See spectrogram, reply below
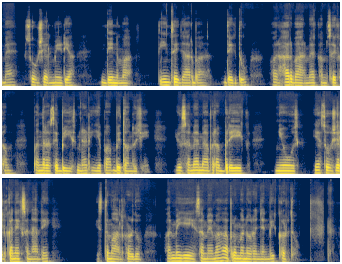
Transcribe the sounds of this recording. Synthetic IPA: mɛ̃ː | soːʃəlmiːɖija | d̪ɪnmã | t̪iːnset͡ʃaːɾbaːɾ | d̪eːkʰd̪ũː | ɔːɾhɐɾbaːɾmɛ̃kɐmsekʰɐm | pɐ̃nd̪ɾasebiːsmɪnəʈjepabɪt̪õːnd̪ut͡ʃʰi̥ | josɐməjmɛ̃ɐpɾʔabɾeːk | njuːz | jasoːʃəlkɐnɛːksənaːle | ɪst̪eːmaːlkɐɾd̪ũː | ɔːɾmɛ̃jesɐməjmãɐpnõmɐnoːɾə̃ɲd͡ʒənbʱikɐɾd̪ũː

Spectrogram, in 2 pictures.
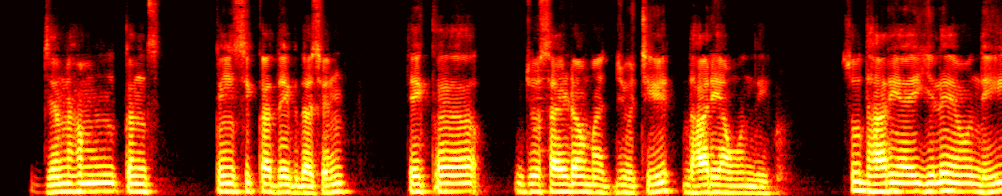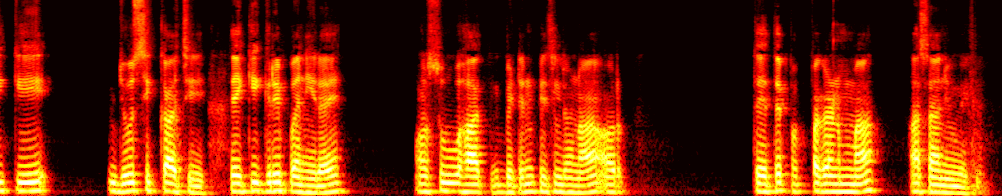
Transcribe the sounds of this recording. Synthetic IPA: d͡ʒɐnɦəmkən | kɐĩsɪkːad̪eːkʰd̪aːt͡ʃʰən | t̪eːka | d͡ʒoːsaːɪɖamãd͡ʒoːt͡ʃid̪ʱaːɾjaɦõːnd̪iː | sud̪ʱaːɾijaːijɪleõːnd̪iːki | d͡ʒoːsɪkːat͡ʃʰit̪eːkiɡɾɪp̚bəniɾɐe | ɔːɾsuɦaːt̪̚ʰbɪʈənpɪt͡ʃʰloːnaɔ̰ːɾ | t̪eːt̪epəkəɳ̃mã | aːsaːnɦueː

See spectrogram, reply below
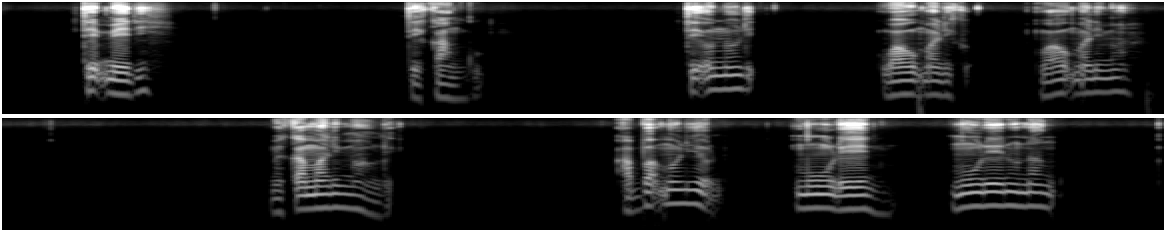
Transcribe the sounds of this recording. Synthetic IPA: temeɾi | tekaŋɡṵ | teonoɾi | waumaɾik | waumaɾima | mekamaɾimauɾḛ | aba̰moɾio̰ɾ | muːɾenu | muːɾeːnunaŋ

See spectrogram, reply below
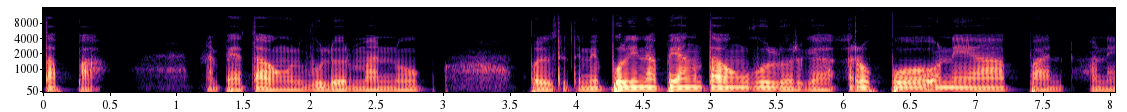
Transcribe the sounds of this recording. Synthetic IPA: t̪apa | napeat̪auŋvulurmanuk̚polit̪ut̪ɛmɛpɔlinapeaŋt̪auŋvulurɡaɾɔpoːneapanɔne

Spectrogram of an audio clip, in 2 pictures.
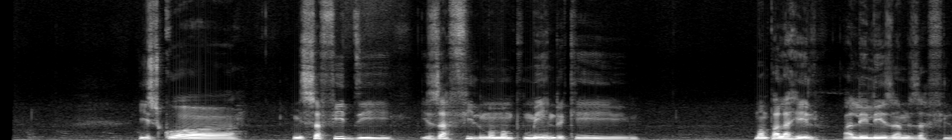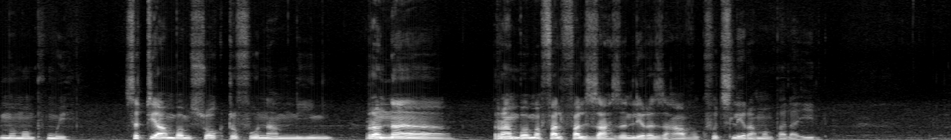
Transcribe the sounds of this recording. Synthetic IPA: izi̥kuə | misafid̪iːzaɦfiluməmampumeɳɖ͡ʐeki | mampalaɦelu̥aleleizamizaɦfiluməmampʰume | saʈ͡ʂiambamisokḁʈ͡ʂəfonamininirana | rambəmafalifalizaɦzanileɾazaɦavaku̥fot͡sileɾamampalaɦelu̥

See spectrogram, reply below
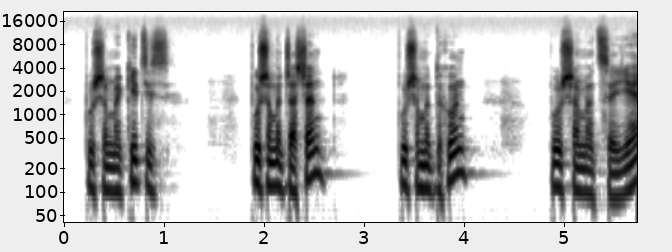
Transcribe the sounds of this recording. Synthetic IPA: puʃamakit͡sis | puʃamat͡ʃaʃan | puʃamat̪̬uhun | puʃamat͡seje

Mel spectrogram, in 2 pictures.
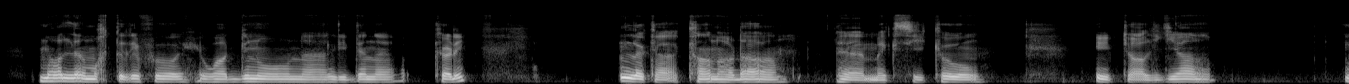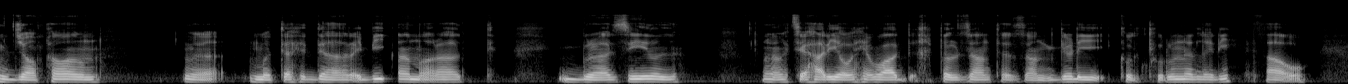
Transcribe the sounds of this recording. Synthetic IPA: mɑlamʊxt̪alɪfohewɑd̪unonalid̪əna | kʰəɽe | ləka̰kʰɑnɑɖɑ | mɛksikʰo | ɪʈɑ̰ljɑ | d͡ʒɑpʰɑn | mʊt̪aɦɪd̪aːɾa̰biamɑ̰ɾɑt̪ | bɾɑzil | t͡ʃeɦaɾjawɦewɑd̪xpəlzɑnt̪ʰazɑŋɡəɽikʊlt̪ʰuɾunalaɾia̰w

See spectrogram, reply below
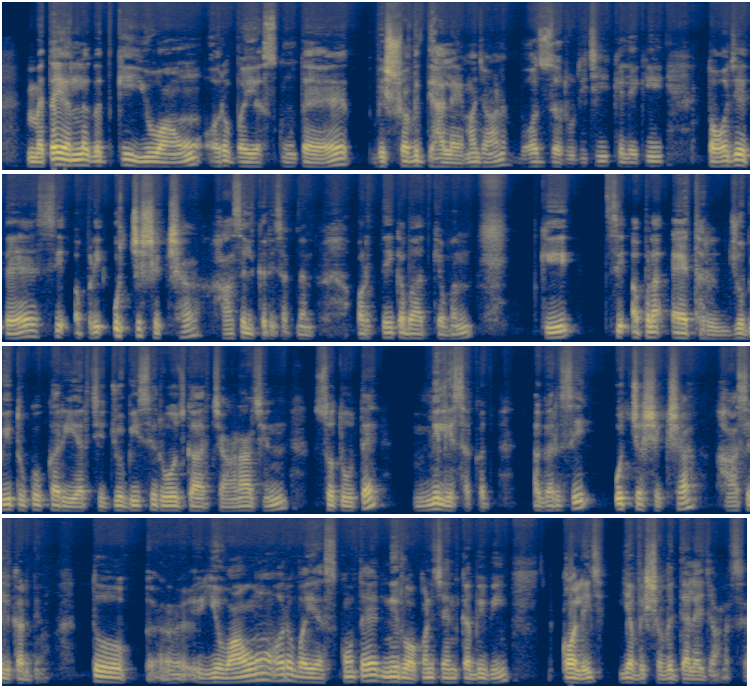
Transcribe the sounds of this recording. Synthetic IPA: mɛ̃t̪əiɐnləɡəd̪kijʊʋaːõʔɔːɾʋɐjəskũːt̪e | ʋɪʃwəʋɪd̪jaːləjmãd͡ʒaːɽ̃bɔːt̪zɐɾuːɾit͡ʃʰikeleːkit̪ɔːd͡ʒet̪esiɐpɳ̃iʊtːʃʃɪkʃahaːsɪlkɐɾisɐk̚d̪ənɔːɾt̪eːkbaːd̪keʋən | ki | siʔɐpɳaɛːt̪ʰəɾd͡ʒoːbʱit̪ũkokɐɾijəɾt͡ʃʰid͡ʒoːbʱiseɾoːzɡaːɾt͡ʃaːɽ̃at͡ʃʰən | swət̪uːt̪ẽ | mɪlisɐkət̪̚ | ɐɡəɾsi | ʊtːʃəʃɪkʃa | haːsɪlkɐɾd̪eõː | t̪oː | jʊʋaːõɔːɾʋɐjəskõt̪enɪɾʋoːkəɳ̃t͡ʃʰənkɐbʱibʱi | kɔːleːd͡ʒ | jaʋɪʃwəʋɪd̪jaːləjd͡ʒa̰ːɽ̃əsɛ

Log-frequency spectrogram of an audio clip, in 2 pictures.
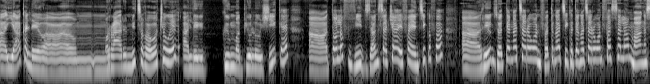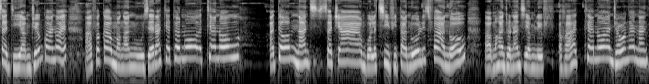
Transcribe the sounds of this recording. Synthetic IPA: aiakəlea | miraɾinmit͡siraoɦaʈ͡ʂəweale | ɡ̥ymməbioloʒikʲe | aːt̪olafuvid̪izaɲisaʈ͡ʂiaefaant͡sikʲəfaː | reŋizot̪eaŋat͡saɾawanivat̪iŋat͡sikʲət̪eŋat͡saɾawanifasalamaŋəsad̪iamiɳɖ͡ʐeŋkaanoeafakəmaŋanuzajɾat̪eat̪oanot̪eanow | at̪owaminant͡si̥saʈ͡ʂiambolət͡sivit̪anolizi̥faːnowmaɦaɳɖ͡ʐanand͡ziamilefraɦt̪eanoaɳɖ͡ʐawaŋanant͡s

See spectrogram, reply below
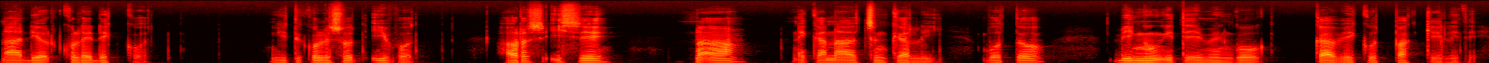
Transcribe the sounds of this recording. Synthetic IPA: naːdiɔt̪̚kɔlɛdɛkɔt̪̚ | ɡit̪ukɔlɛsɔt̪̚iβɔt̪̚ | haɾusisɛ | naʔa | nʔɛkanaːt͡ʃəŋkali | bɔt̪ɔ | biŋuŋit̪emɛŋɡɔ | kawɛkut̪̚pakɛlit̪e

